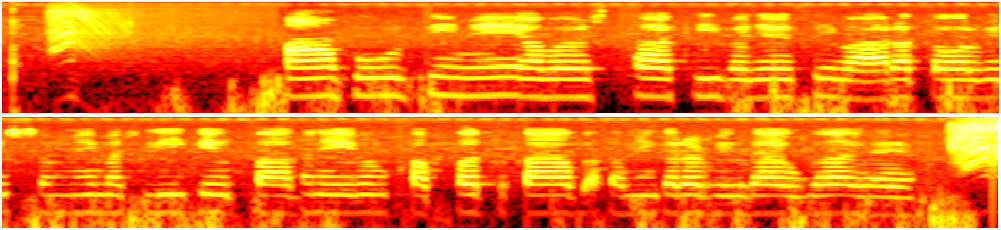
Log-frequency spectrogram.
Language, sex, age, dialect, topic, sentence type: Hindi, female, 25-30, Kanauji Braj Bhasha, agriculture, statement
